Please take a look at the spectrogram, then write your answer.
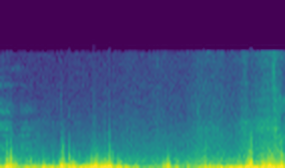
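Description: Steady wind blows across an open dry lake in Surprise Valley, California, buffeting the microphone with a continuous low roar that swells and dips slightly, with no voices.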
